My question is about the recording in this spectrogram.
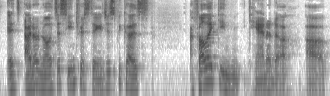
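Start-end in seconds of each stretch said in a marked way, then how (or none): none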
